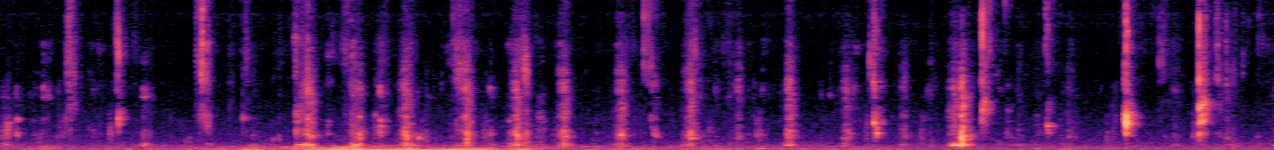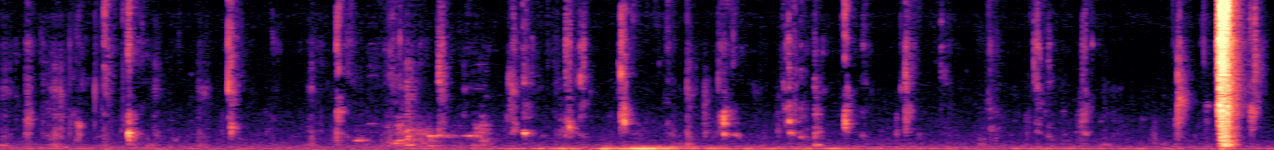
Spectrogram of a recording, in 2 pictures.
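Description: Faint close-miked eating sounds of fish curry and rice eaten by hand: many short wet mouth clicks and smacks while chewing, with low rumbling chewing a couple of seconds in and again about three-quarters through.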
